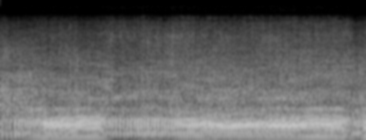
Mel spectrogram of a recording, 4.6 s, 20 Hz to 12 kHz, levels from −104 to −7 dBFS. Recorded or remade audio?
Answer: recorded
